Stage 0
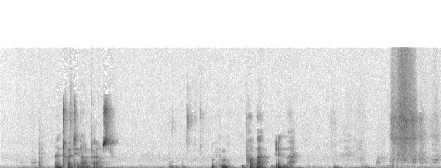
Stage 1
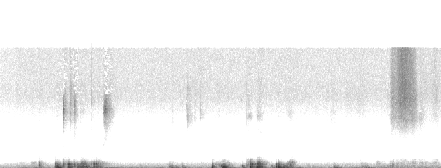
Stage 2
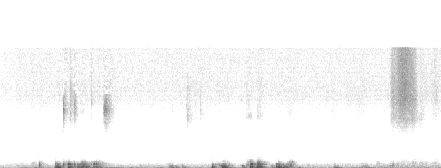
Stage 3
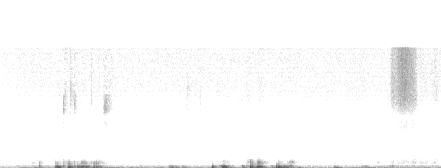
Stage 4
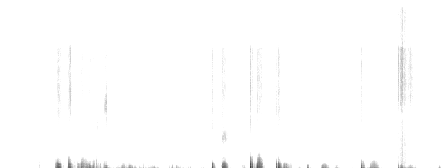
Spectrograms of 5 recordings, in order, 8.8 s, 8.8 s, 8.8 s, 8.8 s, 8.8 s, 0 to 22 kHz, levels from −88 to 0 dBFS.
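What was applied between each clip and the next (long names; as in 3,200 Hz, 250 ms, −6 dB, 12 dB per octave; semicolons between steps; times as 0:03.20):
elliptic band-stop filter 530–9,200 Hz, stop band 60 dB; dynamic equaliser 750 Hz, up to +4 dB, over −47 dBFS, Q 0.8
comb filter 6 ms; level −7.5 dB
phaser with its sweep stopped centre 1,900 Hz, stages 6; level −1 dB
delay with pitch and tempo change per echo 148 ms, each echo −6 semitones, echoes 2, each echo −6 dB; power curve on the samples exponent 3; level +10.5 dB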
